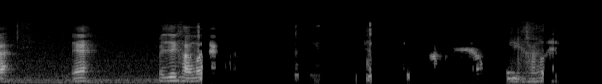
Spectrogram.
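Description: At 0.25–0.31 s, the echo canceller likely leaves loudspeaker sound in the microphone, so a faint scrap of the other side's voice leaks through, far below the speech. From 2.01 to 2.41 s, speech is suppressed in double talk. The canceller likely mistakes the talker for echo and pulls the voice down by as much as 40 dB. From 2.69 to 3.06 s, the background is gated by the echo canceller: it clamps the microphone and the room sound drops by about 40 dB. Inside that dip, at 2.94–3.00 s, a stronger leak of the other side's voice likely slips past the canceller. Double-talk suppression likely strikes again from 3.34 to 5.10 s, pulling the voice down for about one and a half seconds. Leaks at 3.67–3.74 s and 5.07–5.14 s, each likely residual echo, grow steadily louder, and the last sits about 10 dB beneath the speech. A final suppression in double talk, likely the same confusion, drops the voice from 5.44 to 5.93 s.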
